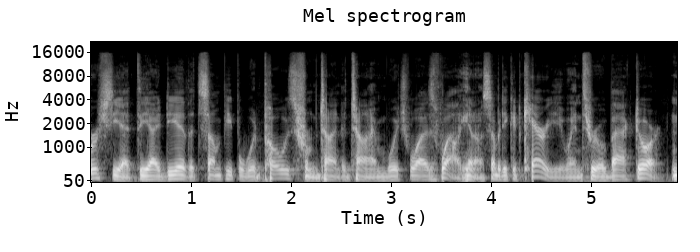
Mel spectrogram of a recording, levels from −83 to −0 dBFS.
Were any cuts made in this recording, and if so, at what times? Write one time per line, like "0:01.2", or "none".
none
